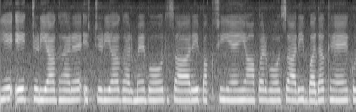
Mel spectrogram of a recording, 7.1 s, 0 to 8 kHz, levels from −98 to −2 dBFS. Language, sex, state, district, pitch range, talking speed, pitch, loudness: Hindi, female, Chhattisgarh, Bilaspur, 225-235 Hz, 170 wpm, 230 Hz, -15 LUFS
